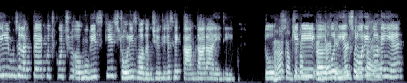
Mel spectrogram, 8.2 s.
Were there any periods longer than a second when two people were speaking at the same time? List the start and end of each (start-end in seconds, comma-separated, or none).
5.5-7.7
